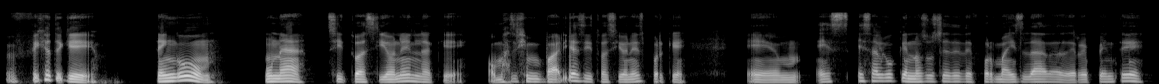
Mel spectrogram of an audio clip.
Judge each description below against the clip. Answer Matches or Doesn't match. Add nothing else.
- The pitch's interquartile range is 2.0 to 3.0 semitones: Doesn't match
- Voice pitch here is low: Matches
